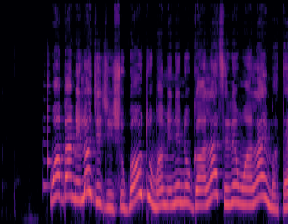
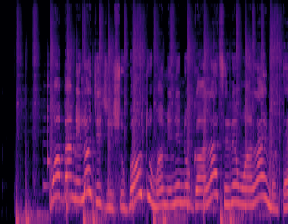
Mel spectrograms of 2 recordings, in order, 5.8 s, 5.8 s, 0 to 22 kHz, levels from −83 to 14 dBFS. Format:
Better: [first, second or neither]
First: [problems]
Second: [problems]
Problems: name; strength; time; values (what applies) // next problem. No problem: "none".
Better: first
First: none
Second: background sound (Drum kit); 10 dB below the speech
